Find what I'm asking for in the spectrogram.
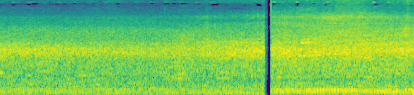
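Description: Agramas bus rolling into Terminal Grogol, a steady loud engine and road rumble close by with a brief cut partway through, and someone talking over it.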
